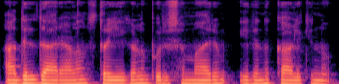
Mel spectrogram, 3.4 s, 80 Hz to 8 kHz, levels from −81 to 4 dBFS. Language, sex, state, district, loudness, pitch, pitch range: Malayalam, male, Kerala, Kollam, -17 LUFS, 115 Hz, 115-120 Hz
